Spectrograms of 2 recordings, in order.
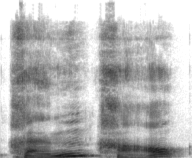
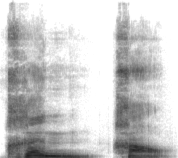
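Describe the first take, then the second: First: 很好 slow, each syllable dipping and rising; wrong rising tones. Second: 很好 low, neither syllable rising at the end; correct low tones. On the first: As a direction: swing both 很 and 好 upward like questions. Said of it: "that's wrong". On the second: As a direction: say 很, then 好, both staying down. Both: Shown as a demonstration.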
